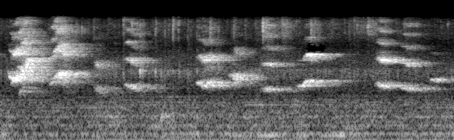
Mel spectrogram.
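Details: Several cockatiels chatter while bathing, a busy stream of short, bright chirps and whistled notes, overlapping and rising and falling, over a faint patter of water.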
